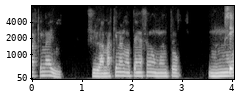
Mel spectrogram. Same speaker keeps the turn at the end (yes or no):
no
